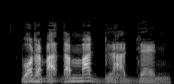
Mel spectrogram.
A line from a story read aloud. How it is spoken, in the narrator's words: growled Greyback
